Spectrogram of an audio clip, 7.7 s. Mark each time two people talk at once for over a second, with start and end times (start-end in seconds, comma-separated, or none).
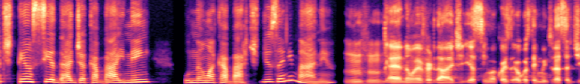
none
